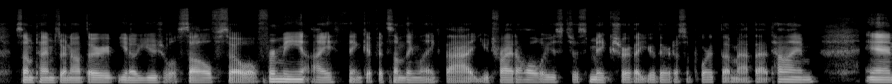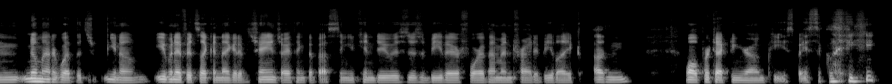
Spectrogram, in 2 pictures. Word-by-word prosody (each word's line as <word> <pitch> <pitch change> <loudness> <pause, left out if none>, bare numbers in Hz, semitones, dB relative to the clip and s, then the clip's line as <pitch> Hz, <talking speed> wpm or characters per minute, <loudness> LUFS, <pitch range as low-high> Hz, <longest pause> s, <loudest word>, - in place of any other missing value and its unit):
sometimes 105 -1 +1
they're 105 - +2
not 100 0 -1
their, 105 -1 +2
you 105 - -1
know, 100 - +1
usual 100 +1 -2
self, 100 0 0
so - - +1
for 125 - +1
me, 120 -2 +4
I 105 0 -1
think 105 -2 -7
if - - -4
it's - - -7
something 105 0 -2
like 100 - -5
that, - - 0
you - - -6
try 105 0 0
to 110 - -2
always 110 0 -2
just 115 0 -9
make 105 -2 -1
sure - - -1
that - - -1
you're - - -4
there - - -3
to - - -6
support 110 +1 -6
them - - -3
at - - -5
that - - -2
time, 115 +1 -1 0.5
and 110 0 +4
no 140 +1 +8
matter 120 -4 +5
what 105 -1 +1
the 100 - -5
ch 100 - -13
you 115 -2 0
know, 100 +2 -2
even 120 -1 +4
if 110 - +5
it's, 110 - +2
like, 105 0 +4
a - - +2
negative 100 +1 0
change, 115 -1 +2
I 100 - +3
think 105 -1 -6
the - - -3
best - - -3
thing 105 - -6
you 100 - -5
can 105 -3 -3
do 100 0 +1
is 100 0 -2
just 105 -1 -4
be 105 0 0
there 100 0 +2
for 100 -1 0
them 105 0 -2
and 100 0 -1
try 100 -1 -2
to 95 - -5
be, 100 0 -3
like, 100 0 -3
un 110 +4 -1 0.5
while - - +6
protecting 100 - +3
your 100 - 0
own 95 0 -3
peace, - - -8
basically. 140 +7 -1
105 Hz, 250 wpm, -24 LUFS, 100-110 Hz, 0.5 s, no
